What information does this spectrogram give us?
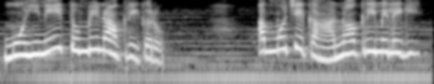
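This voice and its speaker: Woman as fed-up young wife, very high voice, whiny, complaining, story cartoon, music behind. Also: lively intonation, normal speed, fairly bright tone. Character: fed-up young married daughters complaining to their mother.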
